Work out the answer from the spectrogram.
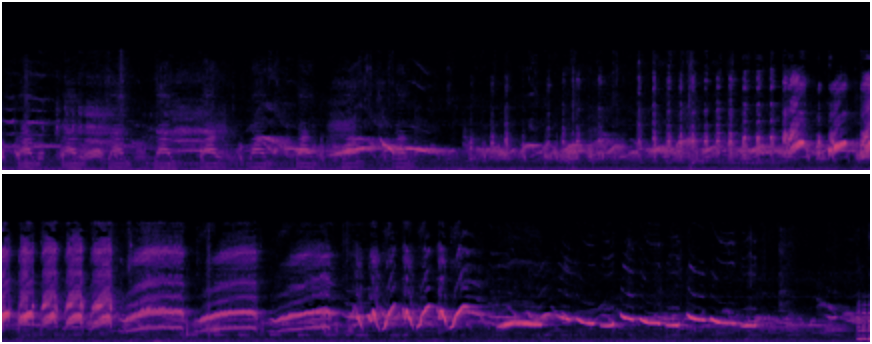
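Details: Tame caged Chinese hwamei singing in the tail-flicking laughingthrush style: a steady row of low, soft repeated notes gives way to loud, rich whistled phrases, rapid trills and swooping slurs in energetic bursts.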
